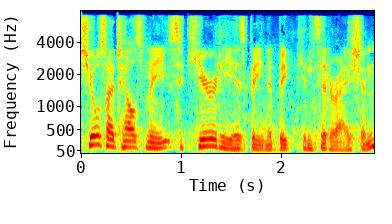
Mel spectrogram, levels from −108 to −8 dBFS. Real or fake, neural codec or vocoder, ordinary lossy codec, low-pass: real; none; AAC, 32 kbps; 7.2 kHz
